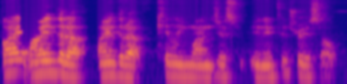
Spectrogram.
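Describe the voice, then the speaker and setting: A man's voice: a little high, steady tone, fairly quick. A man speaking casually as a panelist on a hobby livestream.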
